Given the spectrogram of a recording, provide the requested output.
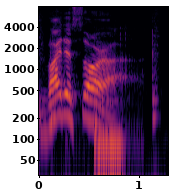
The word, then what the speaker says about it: Vitosaura: It's Vitasaura.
